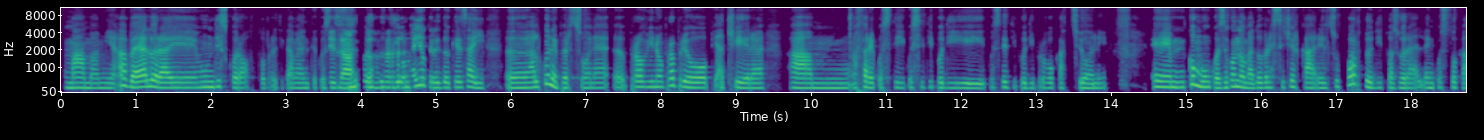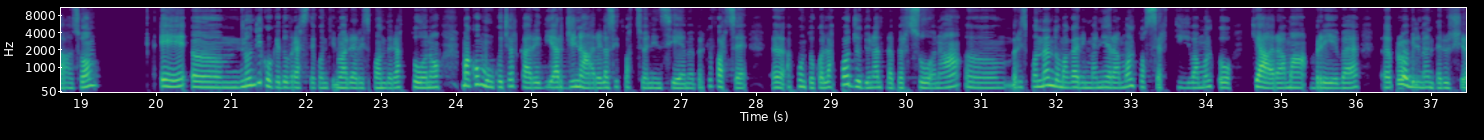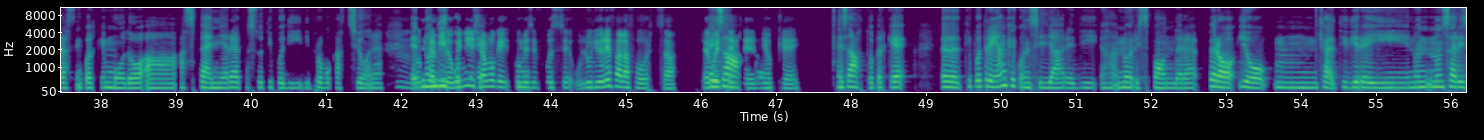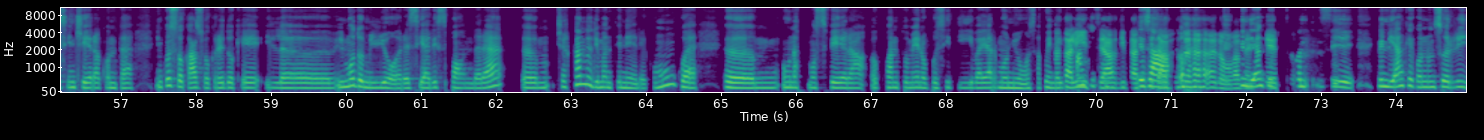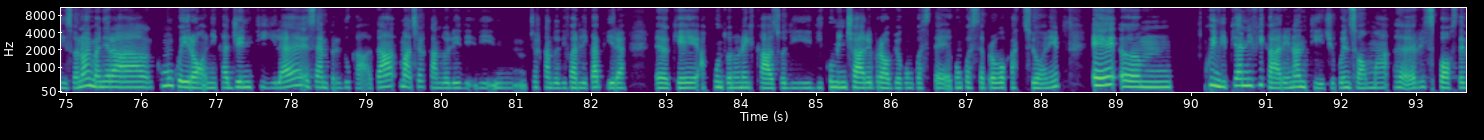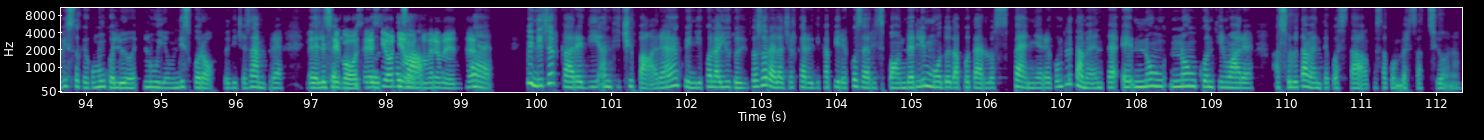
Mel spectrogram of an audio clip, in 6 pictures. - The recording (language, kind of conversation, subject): Italian, advice, Come posso gestire le tensioni durante le riunioni familiari festive?
- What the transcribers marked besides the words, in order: laughing while speaking: "questo te"; chuckle; tsk; tapping; tsk; other background noise; "cioè" said as "ceh"; laughing while speaking: "esatto"; chuckle; chuckle; "proprio" said as "propio"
